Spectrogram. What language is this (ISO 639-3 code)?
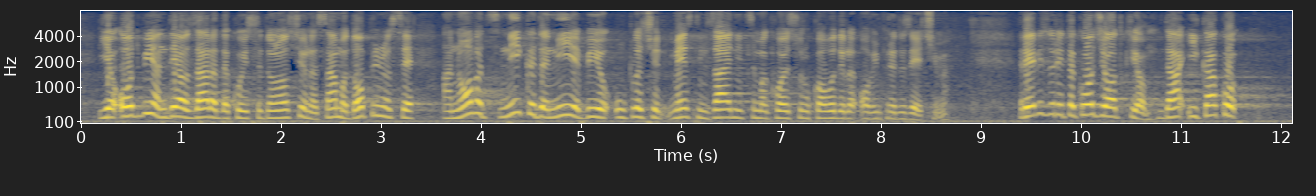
srp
